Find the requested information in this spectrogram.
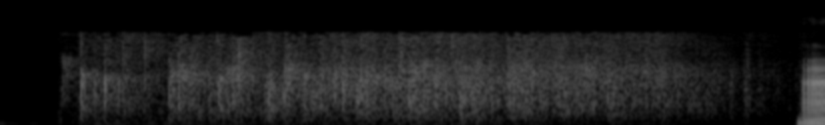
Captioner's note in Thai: ปรบมือ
